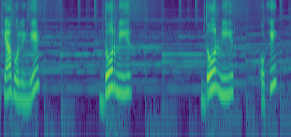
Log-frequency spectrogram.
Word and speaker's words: dormir: dormir dormir।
